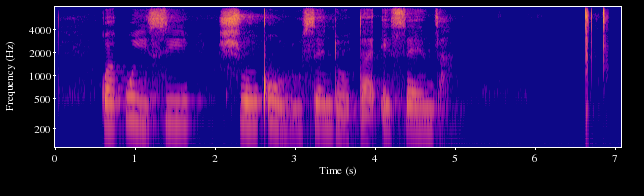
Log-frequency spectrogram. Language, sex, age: Zulu, female, 29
